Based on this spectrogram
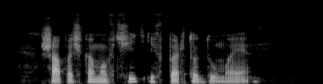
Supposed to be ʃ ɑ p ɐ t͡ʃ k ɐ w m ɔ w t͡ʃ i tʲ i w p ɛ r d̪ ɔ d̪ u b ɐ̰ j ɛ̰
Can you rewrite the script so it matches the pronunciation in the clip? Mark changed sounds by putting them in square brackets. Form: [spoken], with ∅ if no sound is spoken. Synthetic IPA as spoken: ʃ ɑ p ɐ t͡ʃ k ɐ [∅] m ɔ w t͡ʃ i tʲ i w p ɛ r [t̪] ɔ d̪ u [m] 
